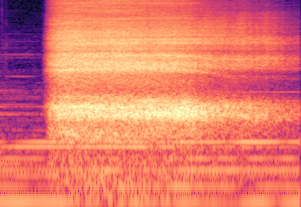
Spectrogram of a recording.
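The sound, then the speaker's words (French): A voiceless, breathy 'ah' is exhaled through the mouth during a meditation exercise: one long, loud, airy hiss that begins abruptly after a short silence, holds steady, then fades away. “vous expirerez l'air par la bouche en faisant un A soufflé, c'est-à-dire sans vos cordes vocales. Comme ceci.”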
